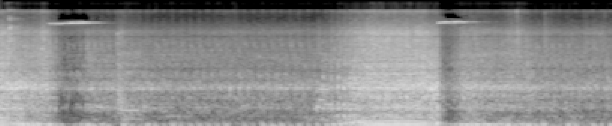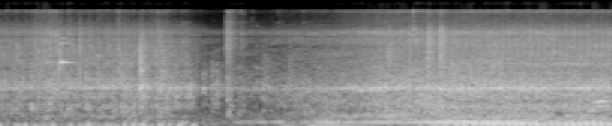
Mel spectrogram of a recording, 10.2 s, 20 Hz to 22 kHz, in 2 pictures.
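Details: Honda Vario 125 scooter after repair of rolling without throttle: even idle putter with a brief rev settling back, no clutch drag or rattle; normal idle, rpm called good for smooth oil circulation.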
